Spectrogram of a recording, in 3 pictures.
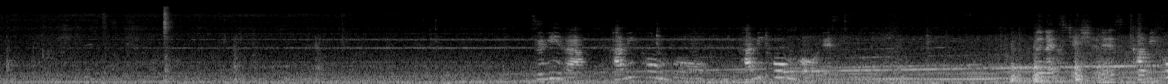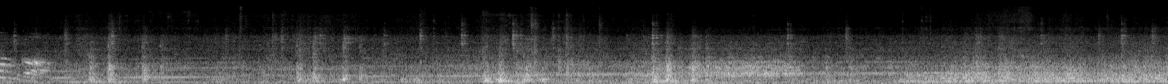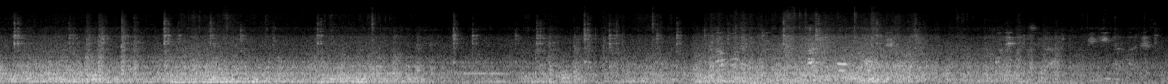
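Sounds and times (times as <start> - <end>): train running rumble: 0.0 - 35.0
train inverter whine rising in pitch: 1.2 - 22.8
wheels clicking over rail joints: 9.1 - 34.1.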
